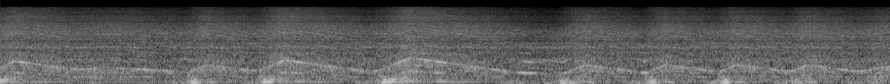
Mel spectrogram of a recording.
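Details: 2008 Mercedes-Benz C300 V6, stock exhaust, cold start and revving: a loud whistling whine rises and falls with each throttle blip over the engine note; a failing alternator, and replacing the alternator cured the noise.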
